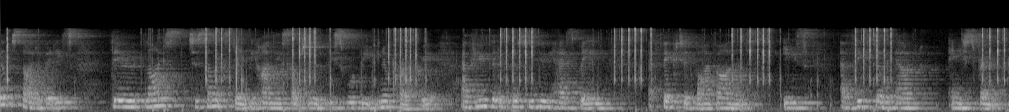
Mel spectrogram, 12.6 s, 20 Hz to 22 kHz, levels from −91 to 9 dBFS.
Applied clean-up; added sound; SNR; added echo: none; Clock; 7 dB; reverberation time 1.0 s.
